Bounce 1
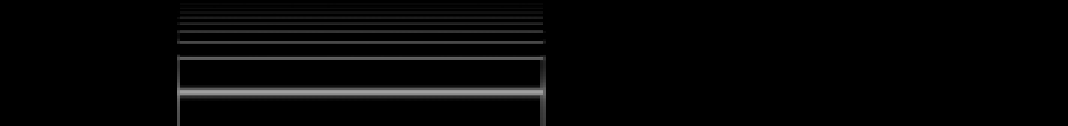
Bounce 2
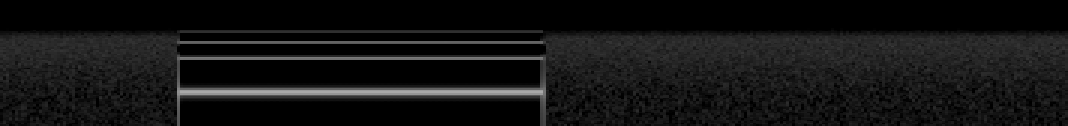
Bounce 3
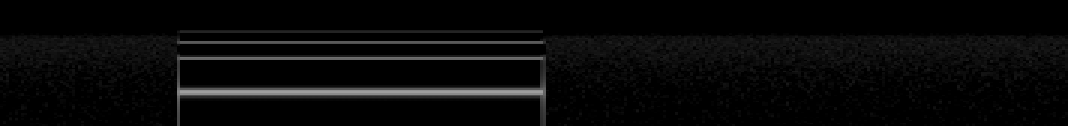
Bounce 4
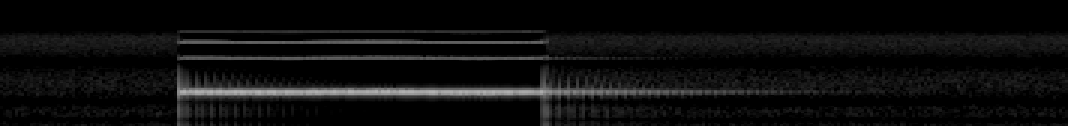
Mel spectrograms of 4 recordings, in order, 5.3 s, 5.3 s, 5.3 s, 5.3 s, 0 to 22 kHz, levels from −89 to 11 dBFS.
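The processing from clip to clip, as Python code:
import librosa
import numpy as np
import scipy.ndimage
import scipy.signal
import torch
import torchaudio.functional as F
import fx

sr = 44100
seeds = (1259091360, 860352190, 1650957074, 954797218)

y1 = scipy.signal.sosfilt(scipy.signal.butter(8, 6500.0, 'lowpass', fs=sr, output='sos'), x)
y1 = fx.high_shelf(y1, sr, hz=2500.0, db=11.5)
y1 = fx.env_flatten(y1, sr, amount_pct=50)
y1 = y1 * librosa.db_to_amplitude(1.5)
y2 = fx.upward_expand(y1, sr, threshold_db=-36.0, expansion=1.5)
y2 = y2 * librosa.db_to_amplitude(-4.0)
y3 = fx.chorus_voices(y2, sr, voices=2, hz=0.95, base_ms=19, depth_ms=4.4, mix_pct=30)
y3 = fx.fixed_phaser(y3, sr, hz=780.0, stages=6)
y3 = fx.rev_spring(y3, sr, rt60_s=2.2, pass_ms=(40,), chirp_ms=25, drr_db=8.0)
y3 = y3 * librosa.db_to_amplitude(8.5)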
